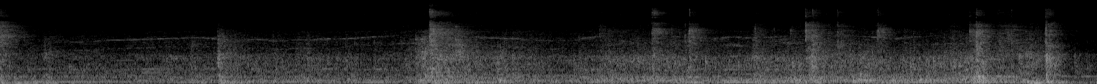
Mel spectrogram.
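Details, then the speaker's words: 2013 Chamberlain LW5000EV DC belt-drive garage door opener, T-rail, 8-foot belt, high-cycle unit: low steady motor drone with a few light clunks as the door travels, a slight jump from the springs; normal operation. "It does kind of jump a little bit because of the springs, but anyway, we'll run this back down, and that'll be it."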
